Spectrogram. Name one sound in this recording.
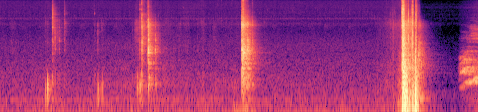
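Small plastic toy pieces clatter and knock on a carpeted floor.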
